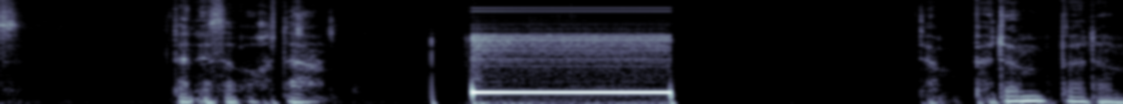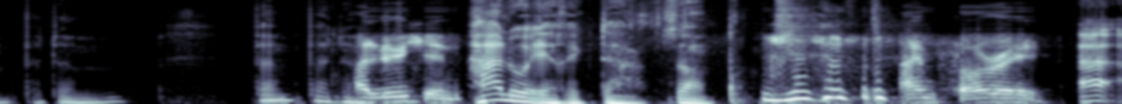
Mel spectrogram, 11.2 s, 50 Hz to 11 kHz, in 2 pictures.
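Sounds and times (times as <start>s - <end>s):
speech: 0.9s - 2.4s, 5.0s - 11.2s
electronic mobile phone ringing tone during a live radio broadcast: 2.4s - 3.4s.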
